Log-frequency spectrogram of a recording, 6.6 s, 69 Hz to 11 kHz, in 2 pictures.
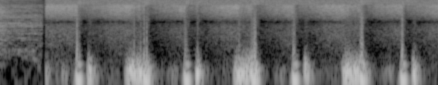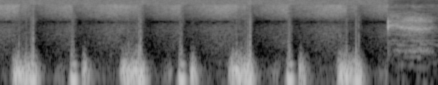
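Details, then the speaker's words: Mid-diastolic murmur, lower pitched and heard with the stethoscope bell; regular heart sounds at about 74 beats a minute with a soft, low rumble between beats. "mid diastolic murmurs tend to be lower pitched are appreciated with the bell"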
